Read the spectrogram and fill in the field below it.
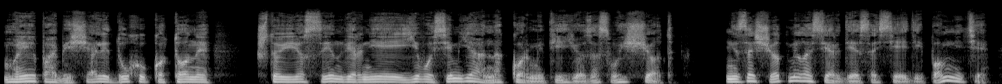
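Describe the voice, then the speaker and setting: A man's voice: fairly low pitch, lively intonation, slightly rough, no room sound, studio quality. A man reading a stern old monk. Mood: reproachful. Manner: reproachful, measured. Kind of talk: audiobook character voice.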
